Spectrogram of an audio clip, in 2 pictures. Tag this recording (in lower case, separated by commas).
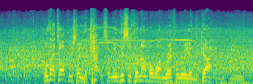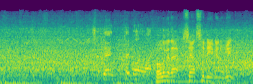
speech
